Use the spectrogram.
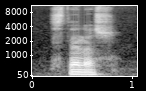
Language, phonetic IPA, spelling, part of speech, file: Polish, [ˈstɛlaʃ], stelaż, noun, LL-Q809 (pol)-stelaż.wav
